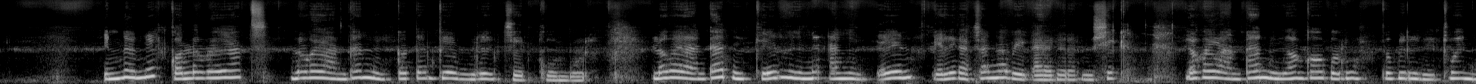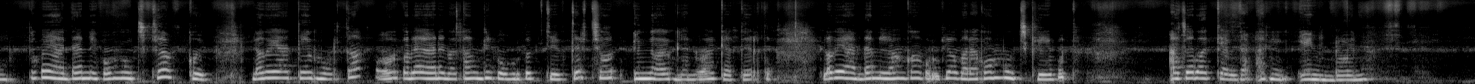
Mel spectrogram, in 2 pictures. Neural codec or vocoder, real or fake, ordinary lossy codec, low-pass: codec, 44.1 kHz, 3.4 kbps, Pupu-Codec; fake; none; none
